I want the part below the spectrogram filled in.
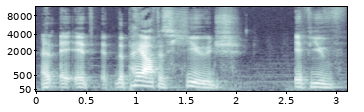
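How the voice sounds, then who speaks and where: A man with a very low-pitched voice talks in a casual, conversational review style. He comes across as an enthusiastic fan sharing his take with a co-host. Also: slow, fairly bright tone. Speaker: co-host of a film review show. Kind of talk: casual movie discussion.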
